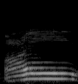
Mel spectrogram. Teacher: Jadi ain itu perlu banget diterapkan membacanya di tengah-tengah tenggorokan. Ain, jangan i.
